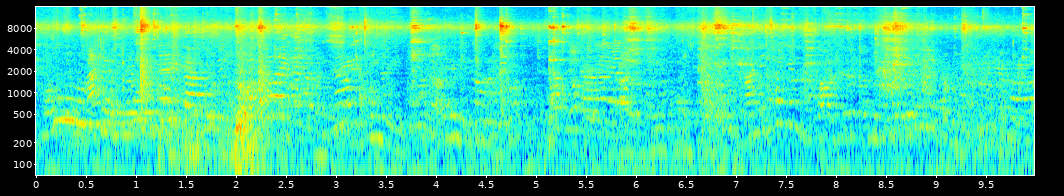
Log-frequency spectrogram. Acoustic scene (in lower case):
restaurant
